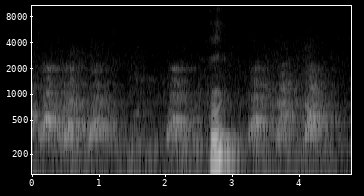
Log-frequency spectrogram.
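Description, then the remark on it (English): A single dog bark rings out from somewhere down below, midway, standing apart from the quieter murmuring voices of people conversing that carry on before and after it. “Here we are conversating and the dog barks down there.”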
